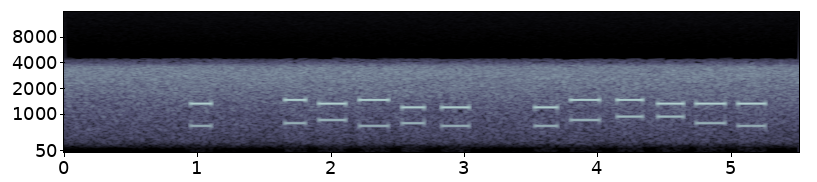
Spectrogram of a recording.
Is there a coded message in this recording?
Yes: DTMF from 0.9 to 5.3 s, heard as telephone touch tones, dialled by hand, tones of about 180 ms, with phone line noise. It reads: 2 68341 19#052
